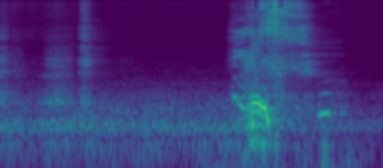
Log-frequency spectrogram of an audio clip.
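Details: Allergy sneeze attack, described as wet sneezes, at work: one loud sneeze with a sharp inhaled gasp before it, then a short breath afterward.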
